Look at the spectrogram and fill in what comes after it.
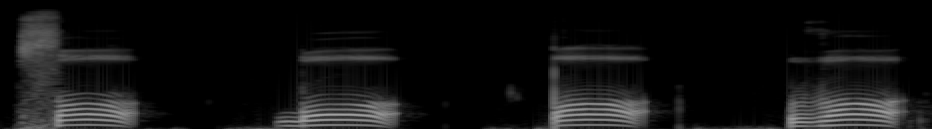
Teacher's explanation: Kenapa dia terdengar seperti vokal O bukan vokal clear A? Karena dia huruf tebal.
